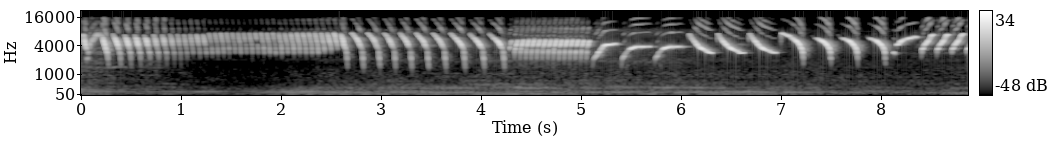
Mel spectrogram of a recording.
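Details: Canary in full song, alternating fast buzzy trills with rhythmic falling whistled sweeps repeated several times a second, a dense rolling second trill midway, then varied swooping notes.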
